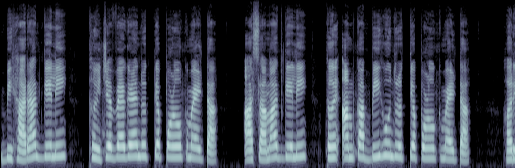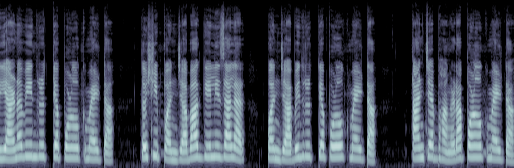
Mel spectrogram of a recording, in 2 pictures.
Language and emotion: Goan Konkani, neutral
